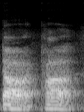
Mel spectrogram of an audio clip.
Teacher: मूर्धन्य मतलब जीभ को घूमेगी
